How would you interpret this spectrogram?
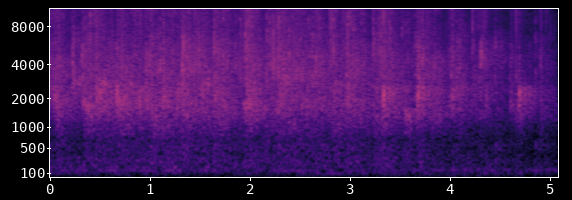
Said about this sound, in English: Can we give God a round of applause for that?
